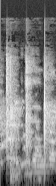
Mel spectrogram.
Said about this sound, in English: Now give yourselves a round of applause.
